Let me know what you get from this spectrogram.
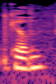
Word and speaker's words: Kelvin: Calvin Hoffler, dude's gnarly. – Calvin Hoffler. I think that's how you say it. – Kelvin. – K-E-L-V-I-N-H-O-E-F-L-E-R.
